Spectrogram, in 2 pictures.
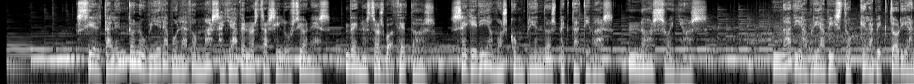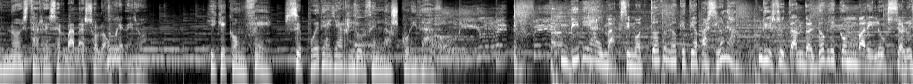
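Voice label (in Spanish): generico España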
